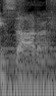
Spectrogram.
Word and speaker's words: SATA: said s ports yeah I think it's actually pronounced SATA but I say Sada like I've been saying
